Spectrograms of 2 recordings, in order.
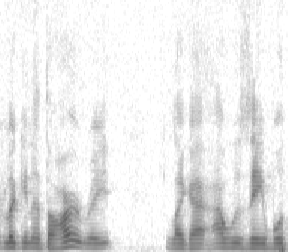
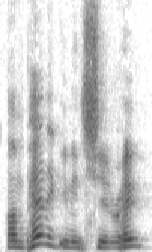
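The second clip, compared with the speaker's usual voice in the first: louder, worked-up retelling; animated retelling; 3 semitones higher, 8 dB louder than usual. Retold or imitated. Recounting the ER panic to his cohost, loud and worked up. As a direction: push it out like you're reliving the panic.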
